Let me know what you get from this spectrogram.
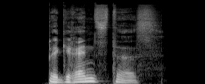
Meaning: strong/mixed nominative/accusative neuter singular of begrenzt
- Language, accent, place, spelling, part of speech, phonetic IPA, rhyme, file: German, Germany, Berlin, begrenztes, adjective, [bəˈɡʁɛnt͡stəs], -ɛnt͡stəs, De-begrenztes.ogg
